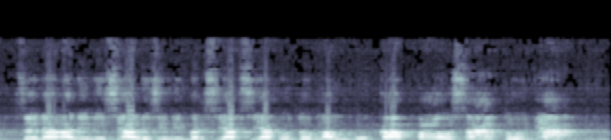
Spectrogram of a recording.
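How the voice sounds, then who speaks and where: An animated man at a fairly slow pace, with audible room echo and music in the background. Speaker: esports caster. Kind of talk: live esports commentary. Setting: live stream. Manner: animated, casual, chatty toward viewers. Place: home room.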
